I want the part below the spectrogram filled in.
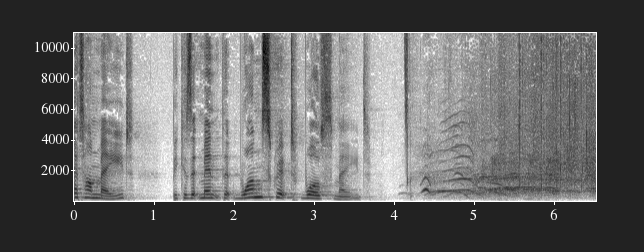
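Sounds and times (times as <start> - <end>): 
speech: 0.0 - 4.3
several voices whooping and cheering: 4.2 - 6.5
crowd applauding with dense continuous clapping: 4.8 - 6.5.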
